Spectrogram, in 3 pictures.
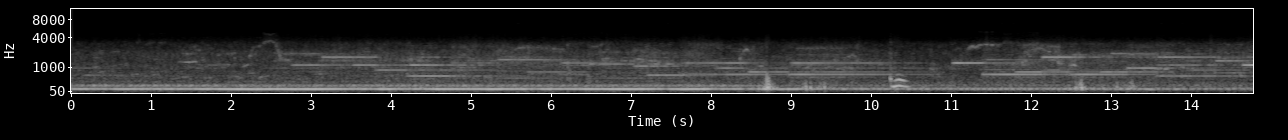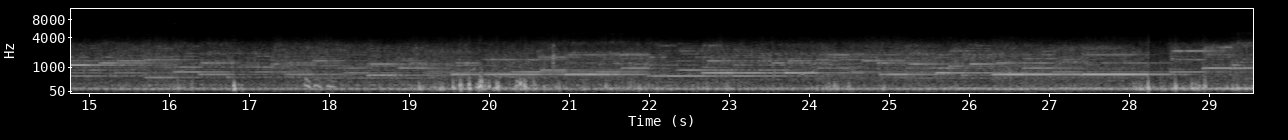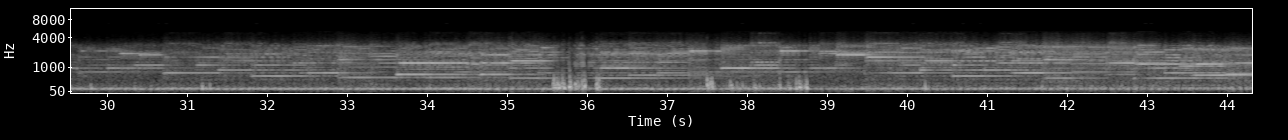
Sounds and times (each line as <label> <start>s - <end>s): Greensleeves melody on speaker 0.0s - 44.3s
old Ice cream truck idling and coming closer 0.0s - 44.3s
